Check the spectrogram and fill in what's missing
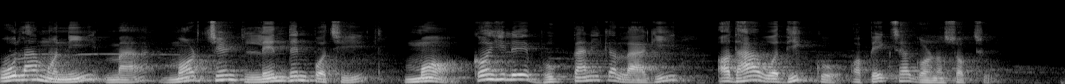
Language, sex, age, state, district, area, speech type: Nepali, male, 45-60, West Bengal, Darjeeling, rural, read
